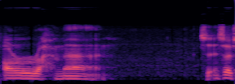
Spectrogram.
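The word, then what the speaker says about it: الرحمن: So if a lam is followed by a letter with a shadda above it, that's the easiest way to understand that you do not pronounce the lam either. You just pronounce the following letter, but hold it for 2 counts.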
